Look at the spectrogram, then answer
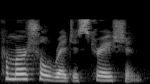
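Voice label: "commercial registration", English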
